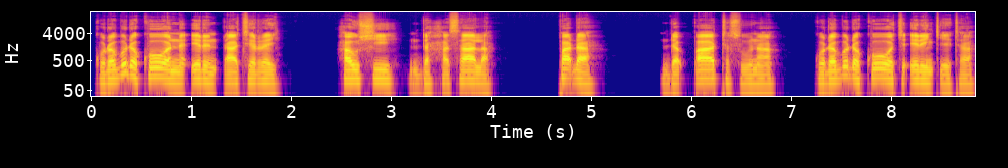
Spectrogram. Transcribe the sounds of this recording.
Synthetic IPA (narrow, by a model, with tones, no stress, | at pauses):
kʷu˨ɽɐ˨bu˦da˨kʷoː˦wɐ˨nɛ˨ʔɪ˦ɽɪ˨nɗaː˦t͡ʃɪ˦nɽa˦˨j | ha˦wʃiː˦da˨ha˨saː˦laː˨ | ɸɐ˦ɗa˨ | da˨ɓaː˦ta˨suː˦naː˦ | kʷu˨ɽɐ˨bu˦da˨kʷoː˦wɐ˨t͡ʃe˨ʔɪ˦ɽɪ˨ŋkʲʼeː˨taː˦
